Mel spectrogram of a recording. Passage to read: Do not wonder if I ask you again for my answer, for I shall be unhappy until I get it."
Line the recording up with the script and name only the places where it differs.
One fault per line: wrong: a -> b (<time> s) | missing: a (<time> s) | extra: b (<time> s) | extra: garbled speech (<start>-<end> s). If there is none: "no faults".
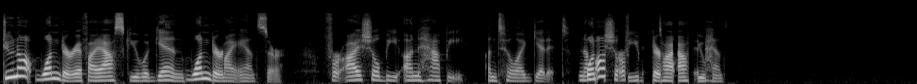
wrong: for -> wonder (1.9 s)
extra: garbled speech (5.8-7.3 s)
